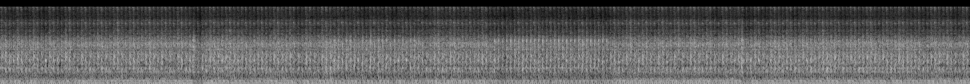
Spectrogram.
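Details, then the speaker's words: Toyota Hiace 3.0 1KD diesel at idle, days after a clutch component replacement: a steady clunk about three times a second from the clutch side. It vanishes with the clutch pedal pressed. "Mga ilang araw pa lang, nagkaroon po ng lagotok. Yung loob, yung tunog niya, yung parang klok klok klok klok, pa ganun. Ito yung tunog niya, isisingit natin."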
